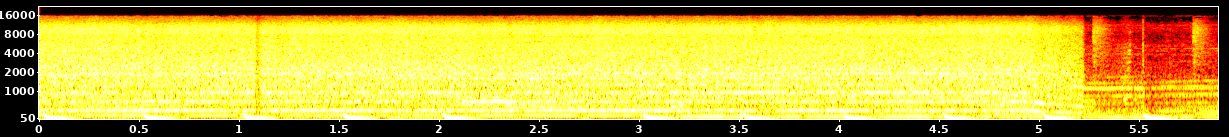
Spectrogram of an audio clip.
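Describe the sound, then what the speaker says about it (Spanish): A Tekno Powers TP Fan 10, a 280 mm high-flow fan, running with a loud, steady whooshing airflow and a faint repeating pulse, then spinning down near the end, no speech. "tomaremos la medición del ventilador TP Fan 10 de 280 milímetros de diámetro, igualmente de alto flujo"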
